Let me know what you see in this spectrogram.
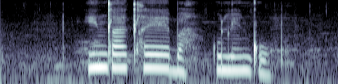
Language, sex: Xhosa, female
